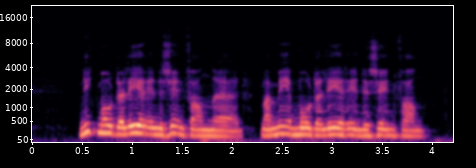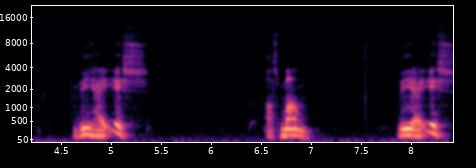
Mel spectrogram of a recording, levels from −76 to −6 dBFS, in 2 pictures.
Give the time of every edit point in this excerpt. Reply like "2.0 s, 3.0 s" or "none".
2.1 s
